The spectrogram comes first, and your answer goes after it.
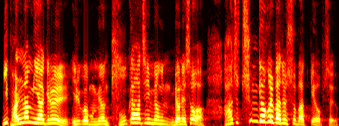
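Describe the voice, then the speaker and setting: Lively high-voiced pastor preaching. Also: male voice, normal speed. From Jeolla region, Korea. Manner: conversational, storytelling, often asks the congregation questions. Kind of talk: sermon.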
